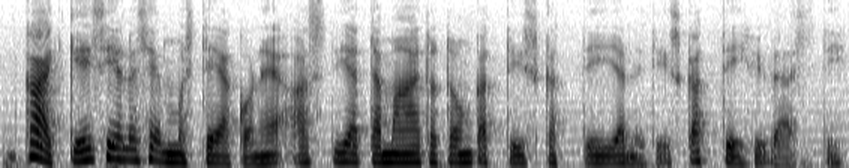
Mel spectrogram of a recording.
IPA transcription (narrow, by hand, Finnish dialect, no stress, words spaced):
kɑˑi̞kːeː sielæ semːosʲtɑ jɑ koneʔːɑstiɑt jɑ mɑˑetotoŋkɑt tiskɑtːiːj jɑ ne tiskɑtːiːh hyʋæsti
